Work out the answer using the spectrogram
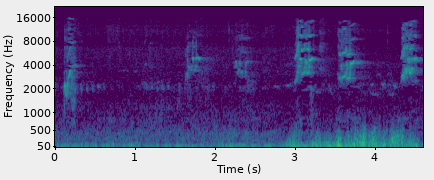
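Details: Sulphur-crested cockatoo in the morning: short harsh squawks early on, then three loud grating screeches in quick succession, over low rumbling noise.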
